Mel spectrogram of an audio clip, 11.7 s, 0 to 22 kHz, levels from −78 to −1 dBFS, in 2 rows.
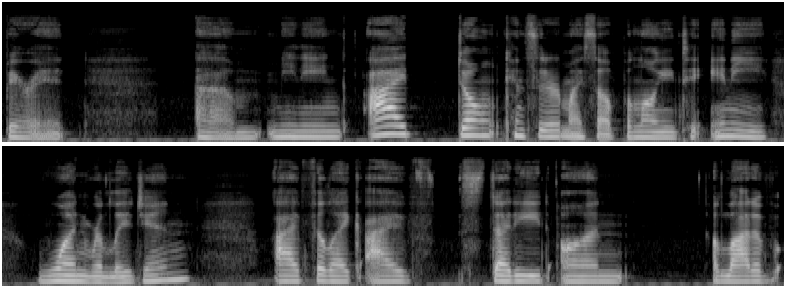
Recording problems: none

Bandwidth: 14.5 kHz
